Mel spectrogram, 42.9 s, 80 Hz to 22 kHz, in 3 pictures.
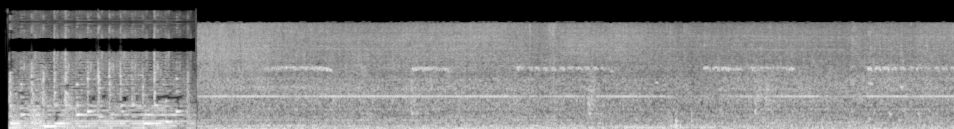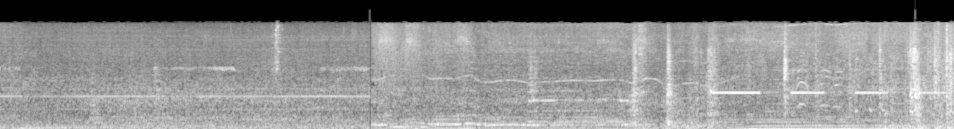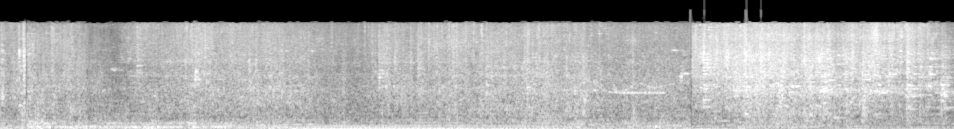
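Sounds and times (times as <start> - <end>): vehicle engines rumbling: 0.1 - 42.9
bucket pushing wreckage: 21.1 - 42.9.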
